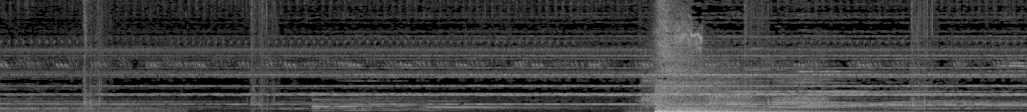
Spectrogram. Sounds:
Music

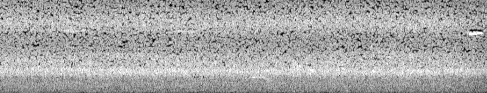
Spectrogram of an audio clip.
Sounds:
outside, rural or natural

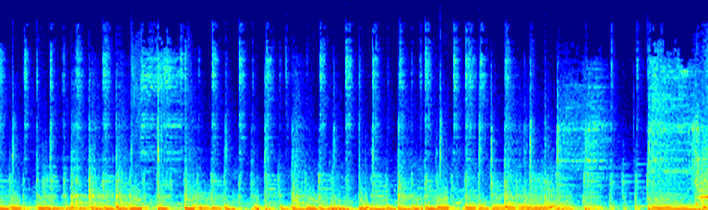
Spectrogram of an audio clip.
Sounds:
Tender music, Music

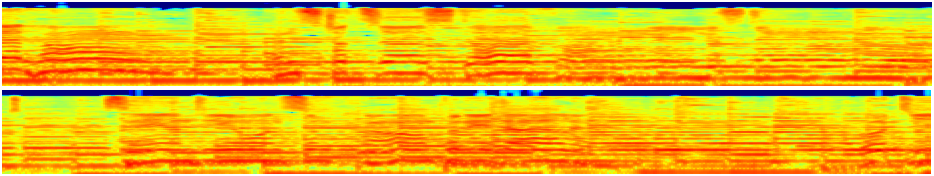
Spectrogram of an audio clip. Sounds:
Music

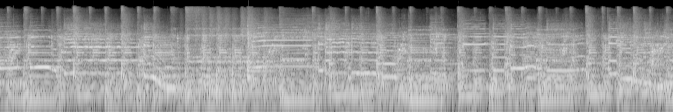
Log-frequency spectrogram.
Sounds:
Music

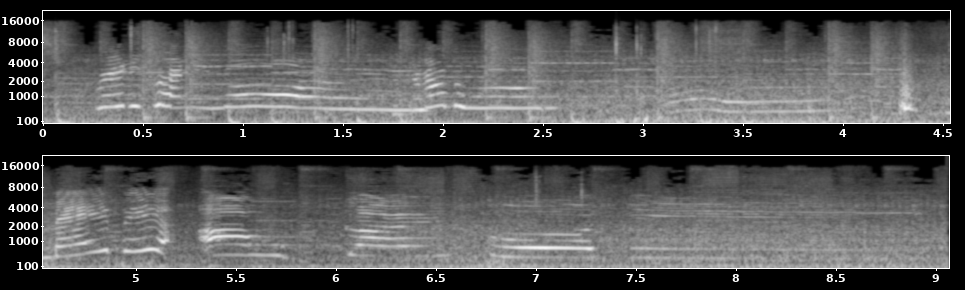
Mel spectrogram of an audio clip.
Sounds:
ice cream truck

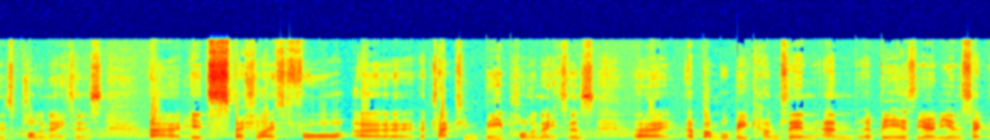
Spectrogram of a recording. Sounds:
Speech

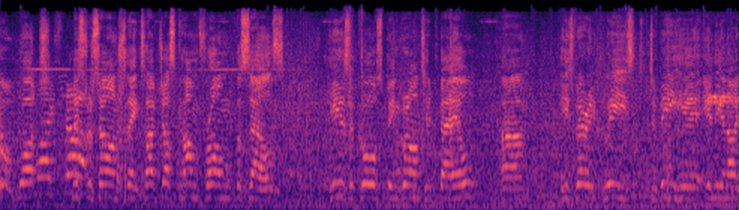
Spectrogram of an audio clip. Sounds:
Speech

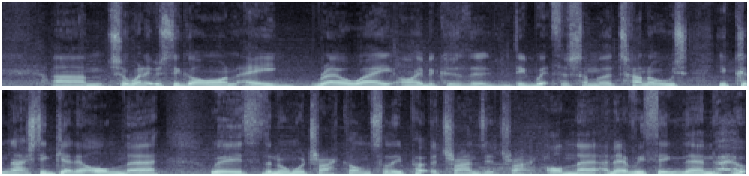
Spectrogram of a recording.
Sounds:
Speech

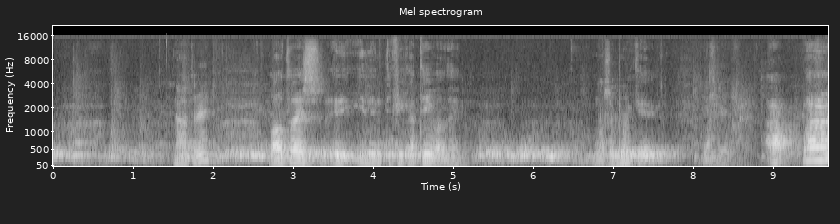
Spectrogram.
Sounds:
Speech, Bird, inside a small room, dove

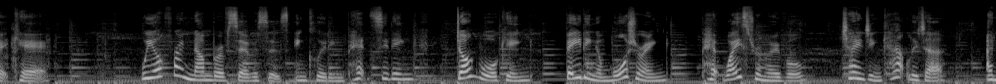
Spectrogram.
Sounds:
Speech, Music

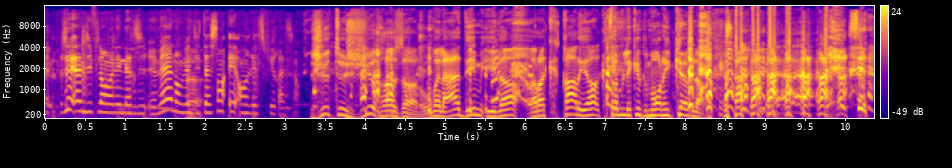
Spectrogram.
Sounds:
Speech, Music

